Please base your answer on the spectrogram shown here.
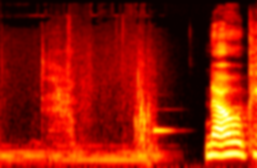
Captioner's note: door swings open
